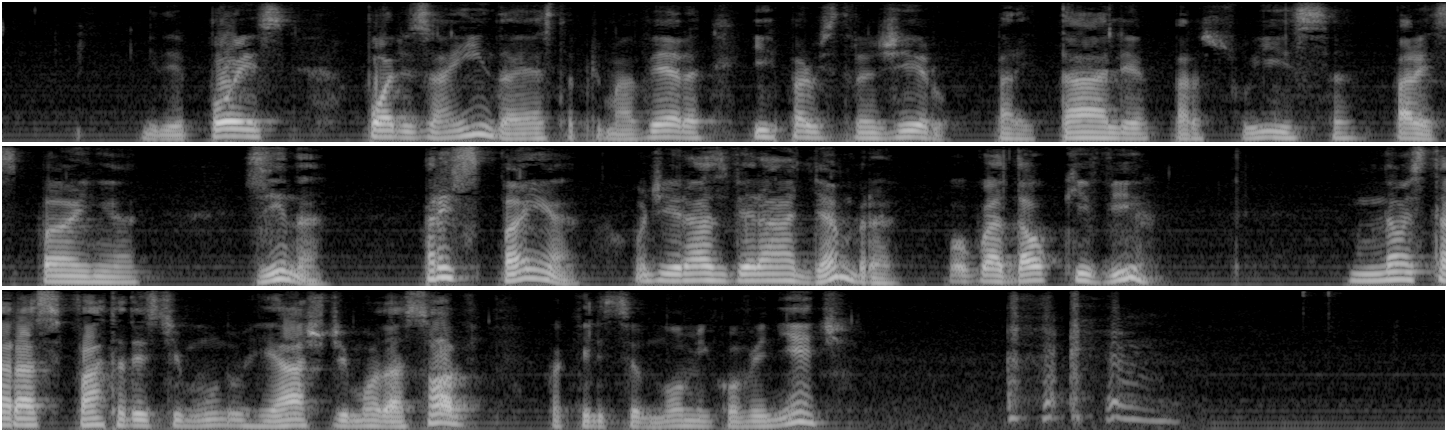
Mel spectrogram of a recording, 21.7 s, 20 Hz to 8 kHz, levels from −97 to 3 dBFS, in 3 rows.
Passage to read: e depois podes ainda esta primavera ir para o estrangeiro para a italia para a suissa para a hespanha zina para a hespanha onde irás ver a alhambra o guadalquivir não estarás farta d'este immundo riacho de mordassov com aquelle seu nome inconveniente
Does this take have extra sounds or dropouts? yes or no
yes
